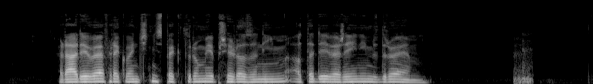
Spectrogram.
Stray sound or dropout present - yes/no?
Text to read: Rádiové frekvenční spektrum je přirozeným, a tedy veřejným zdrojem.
yes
